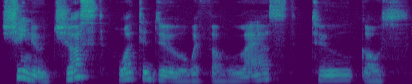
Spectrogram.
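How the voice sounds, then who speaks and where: A man leads a children's storytime at a very slow, deliberate pace. His voice sits in a middle male range, and he reads expressively, giving phrases room to land for young listeners. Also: medium pitch. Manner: animated, expressive, encouraging toward children. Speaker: library storytime host. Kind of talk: children's storytime, reading a picture book aloud.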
